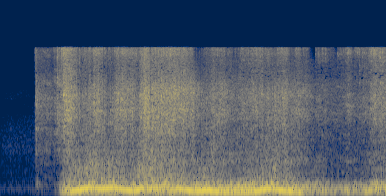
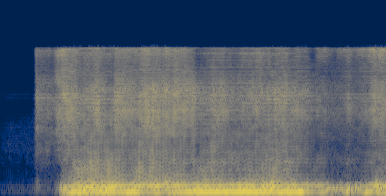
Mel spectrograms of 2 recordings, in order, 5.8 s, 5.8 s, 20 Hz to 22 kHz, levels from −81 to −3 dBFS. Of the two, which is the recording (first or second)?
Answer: first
